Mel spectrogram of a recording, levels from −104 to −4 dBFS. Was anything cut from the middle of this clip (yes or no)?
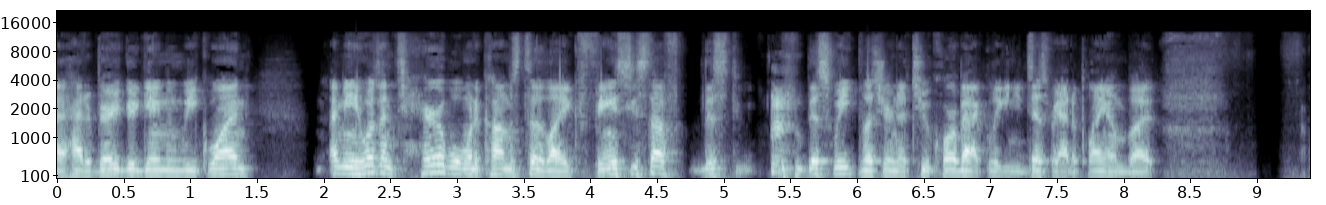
yes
